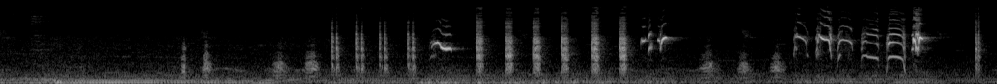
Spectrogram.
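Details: Javan myna singing to train young mynas: after a faint low rumble, a rapid series of sharp clicks, with interspersed downslurred whistles and a laddered buzzy phrase near the end.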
